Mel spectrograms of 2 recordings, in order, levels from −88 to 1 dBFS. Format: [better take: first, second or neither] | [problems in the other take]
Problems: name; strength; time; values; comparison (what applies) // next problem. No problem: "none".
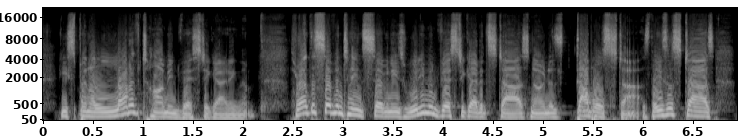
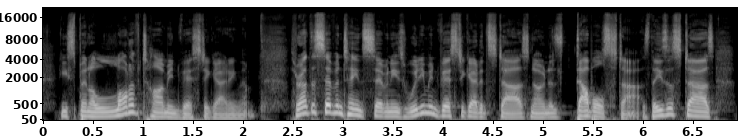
second | distortion; heavy; 20% of the sound clipped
